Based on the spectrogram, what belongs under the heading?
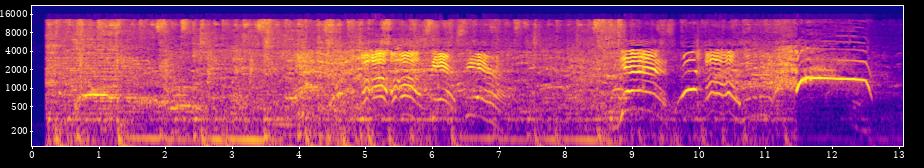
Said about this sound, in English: Now, what happened at that moment as that person screamed is she literally slips off the banister and it looks like she's about to plummet to her death. This is a high second floor.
